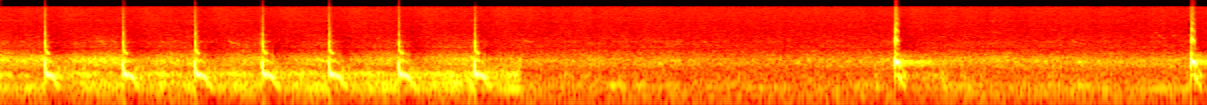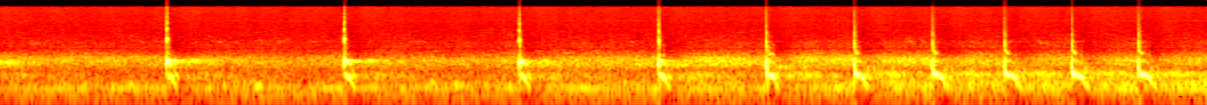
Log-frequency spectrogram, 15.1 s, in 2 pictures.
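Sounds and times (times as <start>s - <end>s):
bird calling falling notes: 0.0s - 4.0s, 5.5s - 6.2s, 7.2s - 15.0s.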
